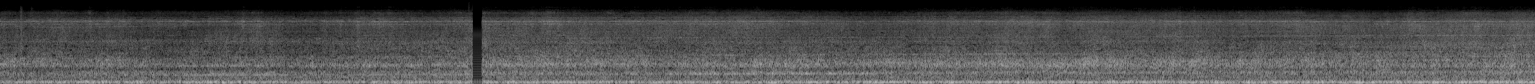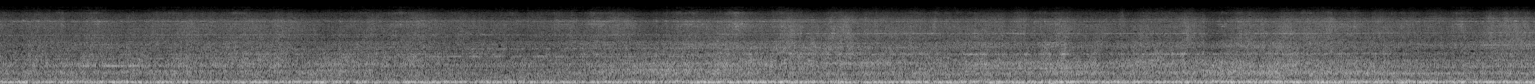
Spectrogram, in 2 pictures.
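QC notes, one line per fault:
4.68–4.87 s, intermittent contact. The sound drops out abruptly with crackle at both edges. The gap lasts about 99 ms. A loose plug or cable briefly lost its connection, breaking the signal path, and scraping contacts produced the crackle as it opened and closed.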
